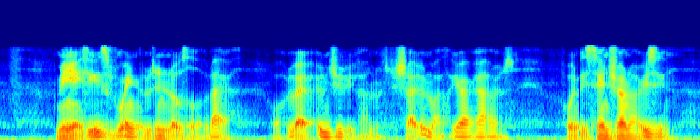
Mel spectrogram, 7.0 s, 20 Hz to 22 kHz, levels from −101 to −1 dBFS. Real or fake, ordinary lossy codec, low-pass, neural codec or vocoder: fake; none; 5.4 kHz; autoencoder, 22.05 kHz, a latent of 192 numbers a frame, VITS, trained on many speakers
